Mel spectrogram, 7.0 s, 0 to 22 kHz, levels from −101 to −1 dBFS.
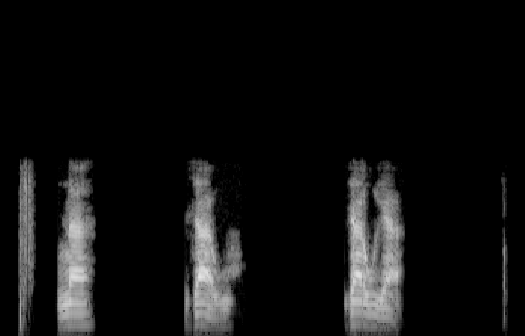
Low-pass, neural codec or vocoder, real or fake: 3.6 kHz; none; real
